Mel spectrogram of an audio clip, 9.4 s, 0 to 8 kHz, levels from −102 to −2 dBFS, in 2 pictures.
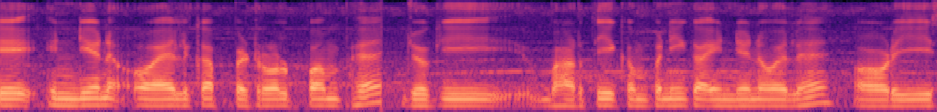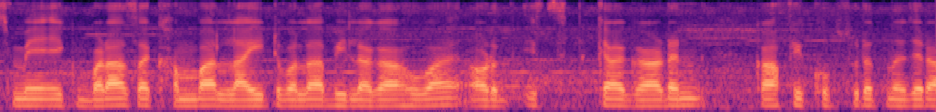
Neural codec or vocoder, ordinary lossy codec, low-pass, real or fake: none; none; none; real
